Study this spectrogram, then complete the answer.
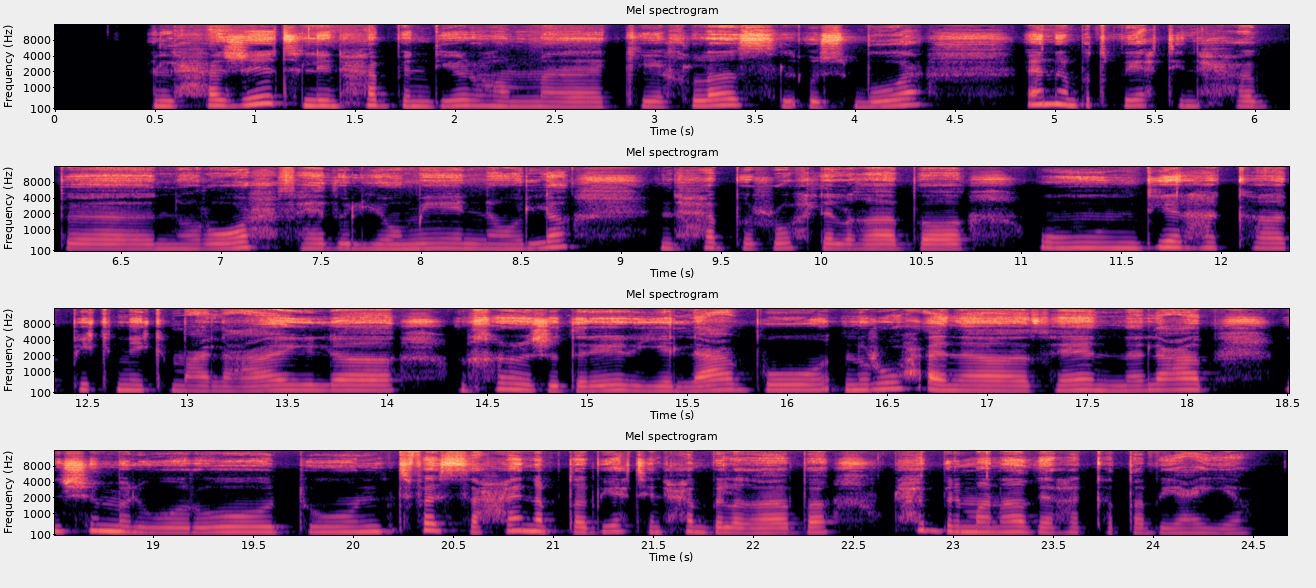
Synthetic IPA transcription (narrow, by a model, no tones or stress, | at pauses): ʔɪlħaːʒæːt̪ɪlːinħɪbːnd̪iːɾɦʊmkʰixlɑːsˤɪlʔʊsbuːʕʔænabɨt̪ˤːbiːʕt̪inħɪbːnɾuːħfihæːðuljuːmijːnawɪlːanħɪbːnɾuːħlɪlɣæːbawnd̪iːɾɦakæpɪknikmaʕɪlʕaːʔlanxɑrˤːɑʒd̪ɾiːɾijɪlaʕbunɾuːħʔanaθæːnnɪlʕab | nʃamːɪlwʊɾuːd̪wnɪt̪fasːaħʔanab̚t̪ˤɑbiːʕt̪inħɪbːɪlɣæːbawnħɪbːɪlmɑnɑːðˤɨɾɦakːat̪ˤːɑbiːʕɪjːa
